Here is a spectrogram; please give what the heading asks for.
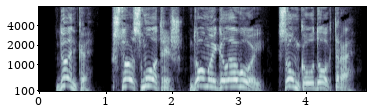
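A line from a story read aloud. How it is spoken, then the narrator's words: Barking goblin. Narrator (Russian): рявкнул гоблин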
